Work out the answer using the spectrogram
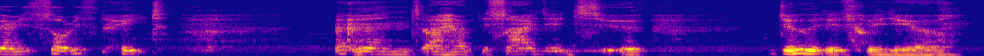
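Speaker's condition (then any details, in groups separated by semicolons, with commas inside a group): Facial palsy; can barely hear own speech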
